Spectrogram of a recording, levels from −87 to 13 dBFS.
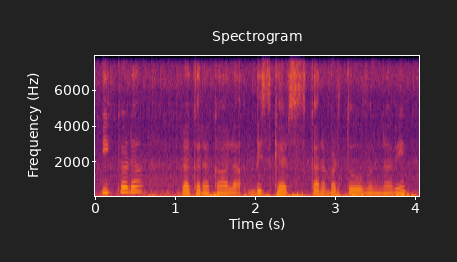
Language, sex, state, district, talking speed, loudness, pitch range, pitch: Telugu, female, Telangana, Mahabubabad, 75 wpm, -17 LUFS, 190-215 Hz, 205 Hz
